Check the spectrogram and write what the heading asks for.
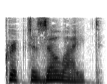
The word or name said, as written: cryptozoite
